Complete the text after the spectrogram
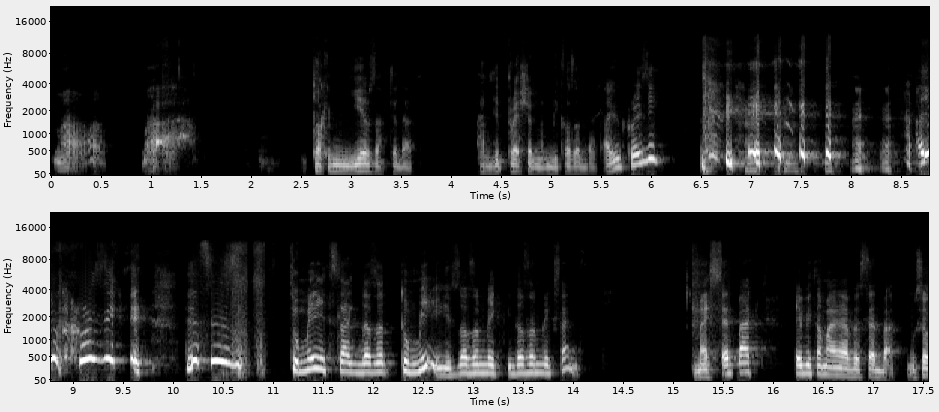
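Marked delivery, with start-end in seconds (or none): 5.5-14.1 high, loud laughing "Are you crazy?"; laughing disbelief. Real, not acted.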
